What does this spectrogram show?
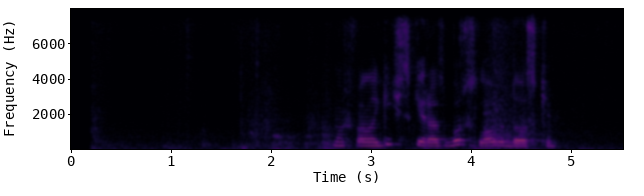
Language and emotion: Russian, neutral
